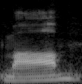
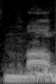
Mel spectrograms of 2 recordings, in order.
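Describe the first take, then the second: First: The vowel is an open 'ah' sound. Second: The vowel is a short 'uh' sound. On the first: "instead of M O M, like mom" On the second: "It's mum"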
